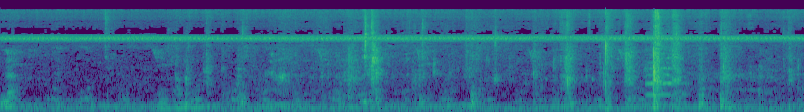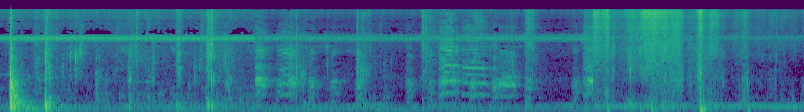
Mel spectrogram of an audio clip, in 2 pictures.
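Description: Chickens clucking over a steady high-pitched whine, with scattered knocks and one loud thump about halfway through.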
